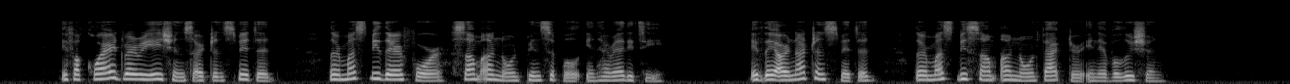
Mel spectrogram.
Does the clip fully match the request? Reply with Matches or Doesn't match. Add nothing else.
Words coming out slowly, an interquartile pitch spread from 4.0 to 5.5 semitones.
Matches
